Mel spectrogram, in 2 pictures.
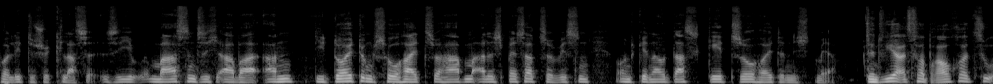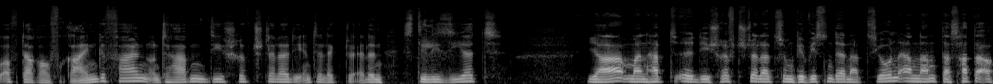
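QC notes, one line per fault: No technical faults can be heard; the audio signal sounds intact and stable across the whole recording.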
